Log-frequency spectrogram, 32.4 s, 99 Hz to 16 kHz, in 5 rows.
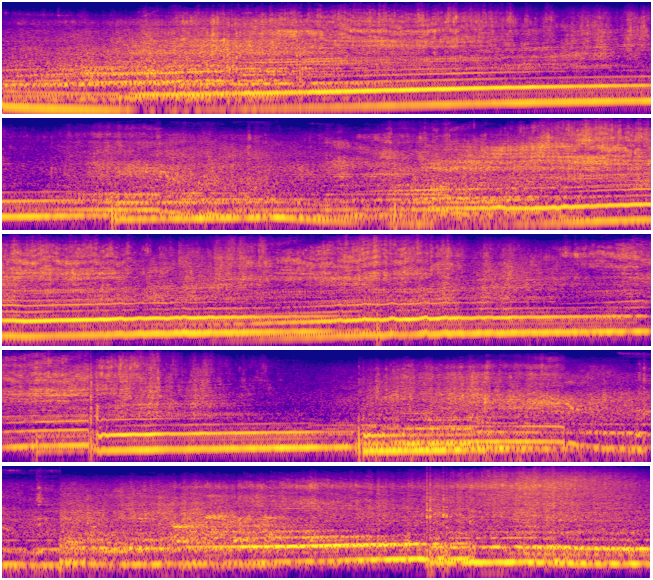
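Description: W Series Tatuus F3 race cars with turbocharged four-cylinder engines, accelerating past at full throttle. The engine note climbs steadily in pitch and drops sharply at each upshift, several times over, and falls in pitch as a car passes at the start.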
